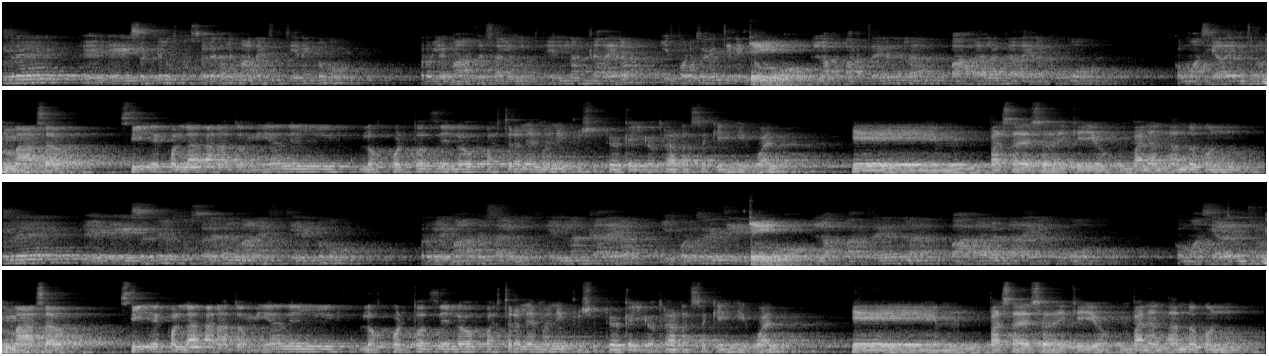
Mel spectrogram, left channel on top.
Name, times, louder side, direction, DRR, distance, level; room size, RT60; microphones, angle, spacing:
voice 1, 0.0-3.4 4.2-10.9 11.7-12.9, equal, 40° left, 0 dB, 3.1 m, -28 dB
voice 2, 7.5-7.8 12.6-13.4 13.8-20.4 21.1-25.1, right 1 dB, 20° right, 4 dB, 0.9 m, -20 dB
13.5 x 12.0 x 8.9 m, 2.8 s
head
